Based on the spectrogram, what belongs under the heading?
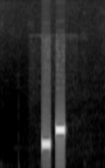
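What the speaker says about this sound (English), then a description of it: "Oh, we got a phone call." Two short telephone dialing tones sound in quick succession before a call connects, clean and clear against silence, the second slightly higher than the first.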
